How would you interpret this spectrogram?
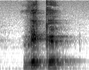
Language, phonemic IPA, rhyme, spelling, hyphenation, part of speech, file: Dutch, /ˈʋɪ.kə/, -ɪkə, wikke, wik‧ke, noun, Nl-wikke.ogg
- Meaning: vetch, leguminous plant of the genus Vicia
